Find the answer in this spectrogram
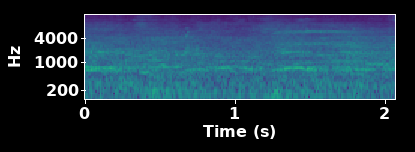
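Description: Voices of spectators and coaches calling out during a wrestling match, with dull thumps underneath.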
